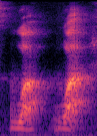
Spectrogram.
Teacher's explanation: if you use your lips at all to make the R sound, you're always going to get the W because you're rounding your lips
